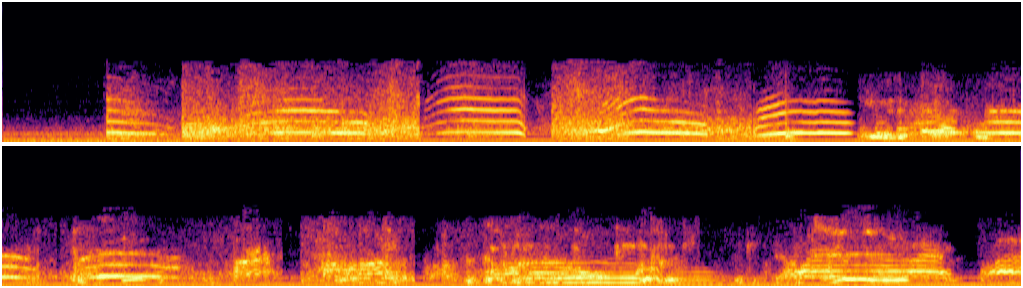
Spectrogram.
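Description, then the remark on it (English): A compilation of loud cat meows in a rapid string, one after another with barely a pause, varying in pitch and length, some drawn out and wailing, over a faint steady hum. “A compilation of meows. It's definitely a cat that I wanted you to hear.”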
